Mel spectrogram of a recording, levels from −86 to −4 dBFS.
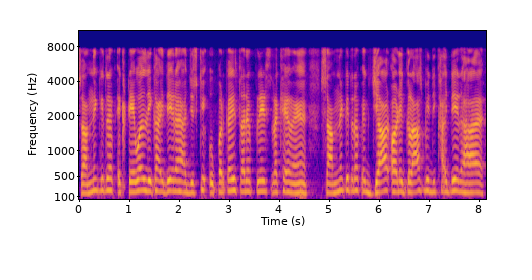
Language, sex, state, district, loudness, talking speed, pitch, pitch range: Hindi, male, Jharkhand, Garhwa, -16 LUFS, 220 wpm, 200 Hz, 185-215 Hz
